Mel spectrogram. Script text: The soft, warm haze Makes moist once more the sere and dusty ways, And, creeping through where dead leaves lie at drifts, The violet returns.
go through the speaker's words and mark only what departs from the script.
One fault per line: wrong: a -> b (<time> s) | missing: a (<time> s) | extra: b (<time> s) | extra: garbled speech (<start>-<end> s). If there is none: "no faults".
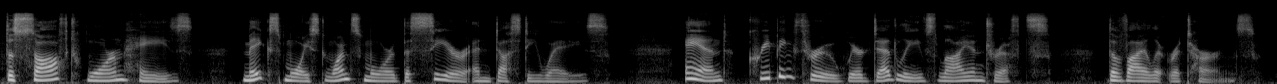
wrong: at -> in (9.7 s)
